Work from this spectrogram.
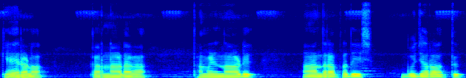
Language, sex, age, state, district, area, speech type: Malayalam, male, 45-60, Kerala, Wayanad, rural, spontaneous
